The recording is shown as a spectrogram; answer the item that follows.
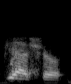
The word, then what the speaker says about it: Piaggio: ¿Tu apellido se dice Piaggio o Piaggio? Nosotros le decimos Piaggio. Bien. Sin mucha pronunciación italiana, ¿no? Es un apellido italiano. Perfecto. Pero se le dice Piaggio, no se le dice como una G, ¿no es cierto?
